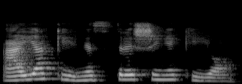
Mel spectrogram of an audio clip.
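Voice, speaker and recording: A woman teaching an online grammar lesson to young children, slow and patient, spelling out each word. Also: mid-range voice, lo-fi sound. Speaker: primary school teacher.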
